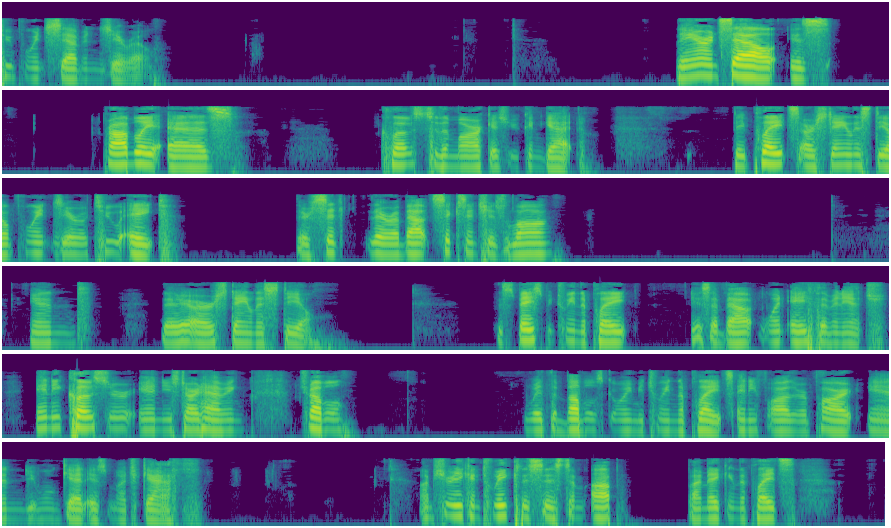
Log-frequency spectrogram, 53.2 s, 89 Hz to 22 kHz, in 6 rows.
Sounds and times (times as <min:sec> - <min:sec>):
Speech: 0:00.0 - 0:01.7, 0:06.8 - 0:08.4, 0:09.9 - 0:11.4, 0:12.7 - 0:14.8, 0:16.2 - 0:19.6, 0:20.7 - 0:23.4, 0:26.9 - 0:27.6, 0:28.2 - 0:30.0, 0:31.6 - 0:32.9, 0:33.5 - 0:39.0, 0:40.8 - 0:46.4, 0:48.5 - 0:50.6, 0:51.2 - 0:52.4.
